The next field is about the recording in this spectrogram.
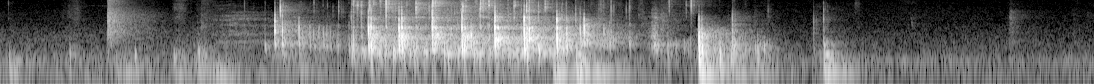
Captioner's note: dice shaking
